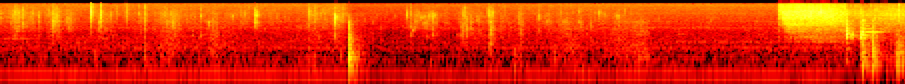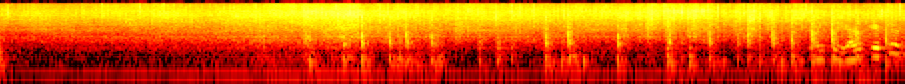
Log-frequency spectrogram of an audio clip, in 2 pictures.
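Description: Korean pepper pancake (gochujeon) frying in a generous pool of oil in a pan, a steady sizzle that swells louder partway through, with scraping and stirring clicks over it.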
